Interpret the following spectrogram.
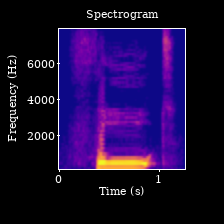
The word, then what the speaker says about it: thought: The mistake that I hear people making is instead of saying thought, they'd say thought, thought, thought. Okay? It's not that. It's thought, thought, thought. My tongue is moving to the next consonant, the T sound in this example, when my lips are still in the or position.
